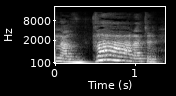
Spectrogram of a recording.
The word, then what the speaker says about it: نظارة: Alors on va trouver des mots comme Nadharatun. نظارة نون avec ضاد فتحة ولكن c'est pas نظا c'est نظارة c'est bien on appuie sur la lettre alors شدة نظارة راء وتاء مربوطة نظارة.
